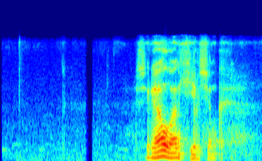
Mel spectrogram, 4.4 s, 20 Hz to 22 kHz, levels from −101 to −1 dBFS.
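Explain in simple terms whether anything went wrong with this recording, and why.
At 1.41 to 1.54 s there's a burst of packet loss. The call lost a chunk, covered it with a fading smear, and skipped about 120 ms.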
